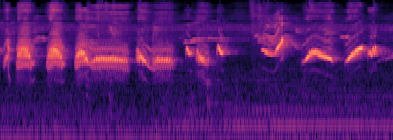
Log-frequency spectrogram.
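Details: Female Chinese hwamei goading a male into song: loud, slightly harsh notes give way to clear looping whistles that rise and fall quickly, delivered in short, evenly spaced bursts.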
